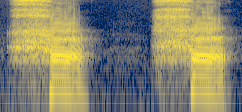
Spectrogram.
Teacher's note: गले के दरमियान से अदा होता है, और ये भी हल्की है, ये गले के इब्तिदाई हिस्से से अदा होता है।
